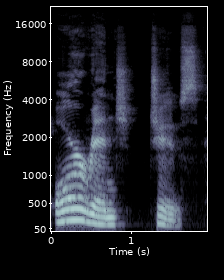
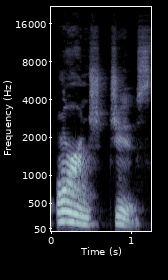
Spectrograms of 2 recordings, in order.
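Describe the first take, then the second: First: Orange is said with two syllables. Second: Orange is said with one syllable. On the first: "I always say orange juice" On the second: "like it's one syllable"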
